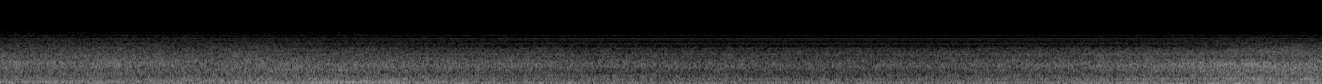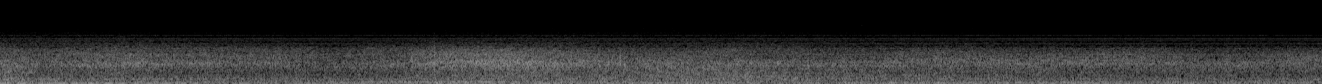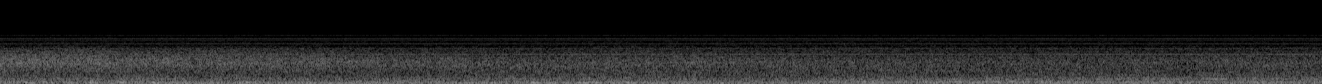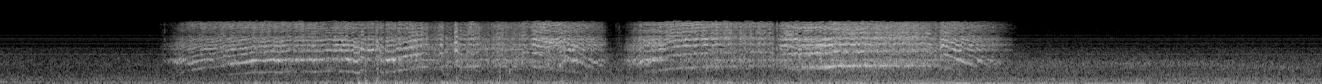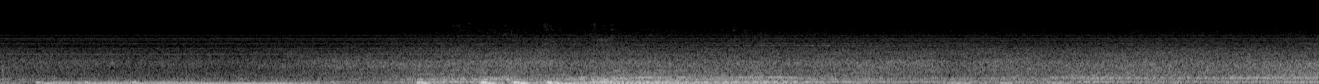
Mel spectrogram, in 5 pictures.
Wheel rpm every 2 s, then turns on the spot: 0, 0, 0, 0, 0, 0, 0, 0, 0, 0, 0, 0, 0, 0, 0, 0, 0, 0, 0, 0, 10, 130, 180, 170, 160, 0, 0, 0, 0, 0, 0, 0, 0.
none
